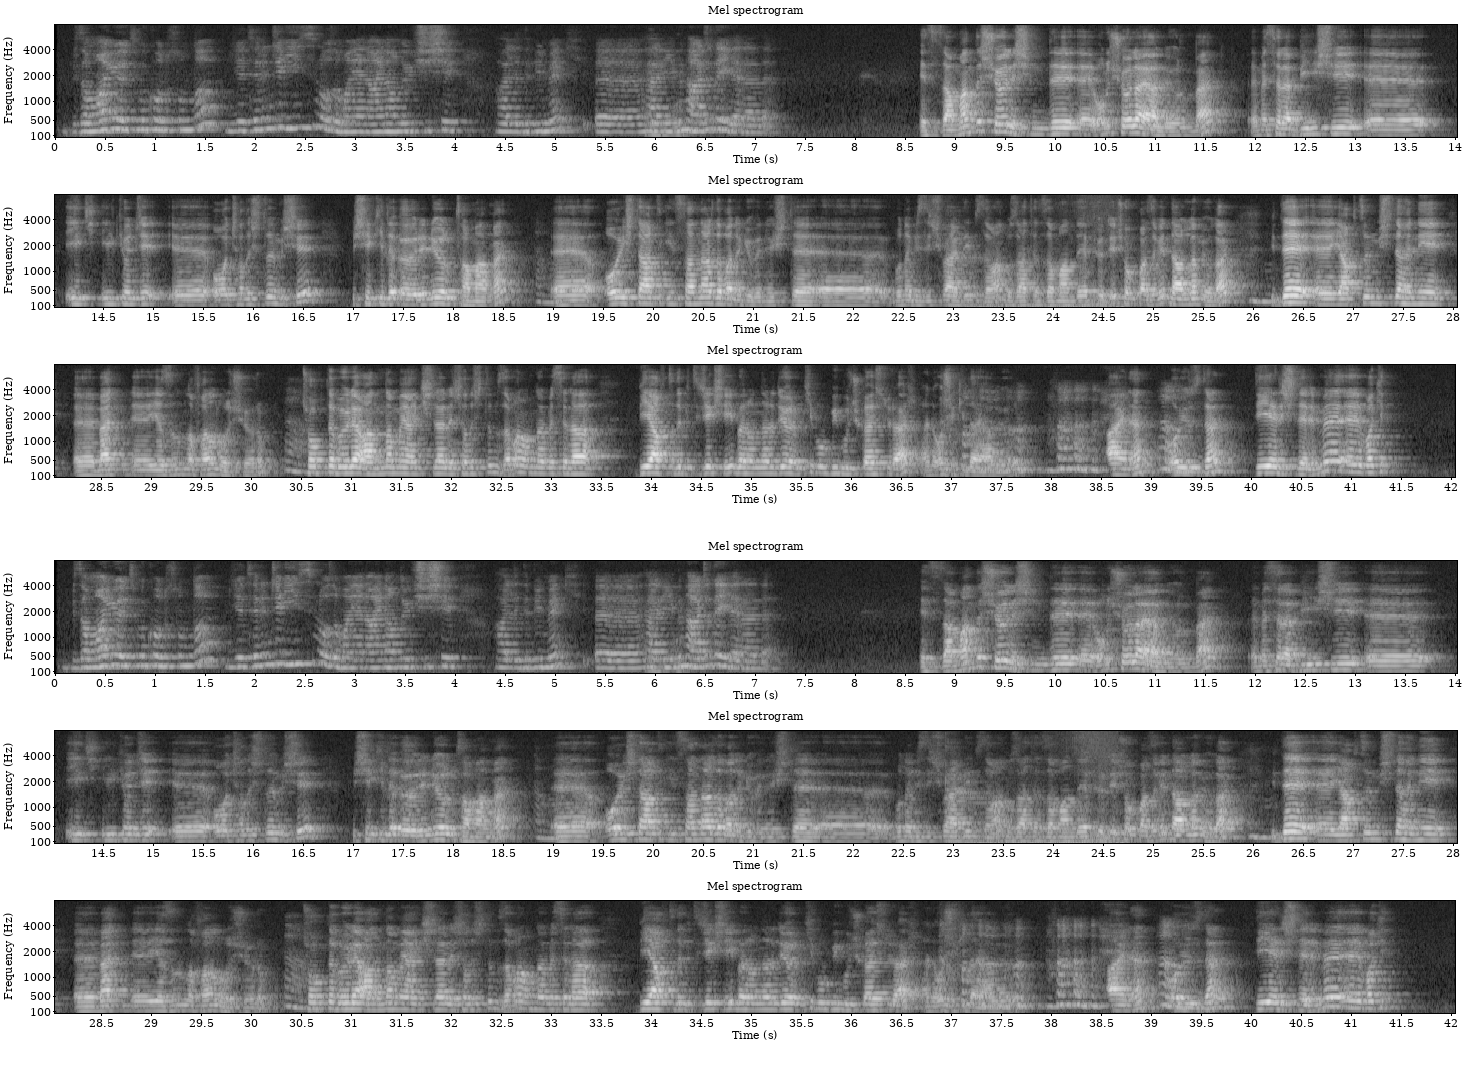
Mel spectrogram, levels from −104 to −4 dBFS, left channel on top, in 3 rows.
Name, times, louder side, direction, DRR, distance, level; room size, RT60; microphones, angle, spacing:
voice 1, 0.1-7.2 18.8-19.1 25.9-26.3 30.3-30.6 36.9-38.7 39.1-39.6, right 1 dB, 45° right, -2 dB, 0.9 m, -39 dB
voice 2, 5.9-6.3 8.6-11.6 12.0-13.7 14.1-16.6 17.0-18.5 19.0-25.8 26.3-27.9 28.2-30.1 30.5-33.4 33.9-37.7 38.6-39.7 40.0-41.3, left 3 dB, 55° left, 4 dB, 0.5 m, -29 dB
sound 1, 22.9-25.2, right 1 dB, 30° right, 0.4 m, -45 dB
3.1 x 2.3 x 3.0 m, 0.62 s
head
